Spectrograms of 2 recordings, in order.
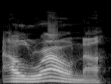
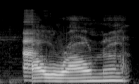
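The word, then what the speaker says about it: Alraune: It is pronounced Alrauna. Alrauna.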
